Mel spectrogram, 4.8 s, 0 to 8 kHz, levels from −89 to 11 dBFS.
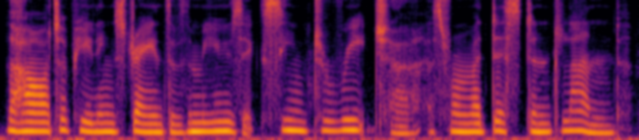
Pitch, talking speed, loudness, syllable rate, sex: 190 Hz, 200 wpm, -16 LUFS, 4.6 syllables/s, female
